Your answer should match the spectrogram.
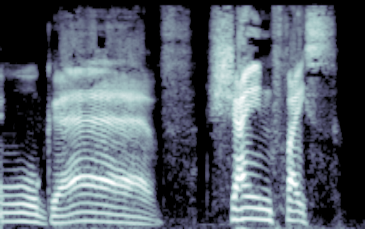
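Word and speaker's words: Faes: Oh, Face.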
